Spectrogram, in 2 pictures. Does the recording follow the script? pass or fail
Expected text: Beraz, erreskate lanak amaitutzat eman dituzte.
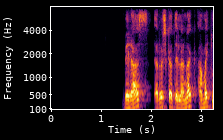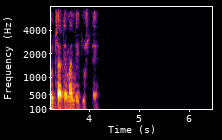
pass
